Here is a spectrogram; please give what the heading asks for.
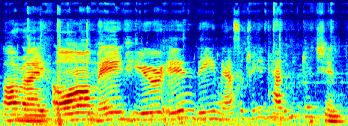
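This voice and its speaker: A woman's voice: mid-range voice, a little slow. A woman teacher hosting a school performance, announcing, narrating dramatically and prompting children in an encouraging, directing way, recorded from a distance. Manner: encouraging, directing, repeats lines loudly for children. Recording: music behind, picked up from a distance.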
